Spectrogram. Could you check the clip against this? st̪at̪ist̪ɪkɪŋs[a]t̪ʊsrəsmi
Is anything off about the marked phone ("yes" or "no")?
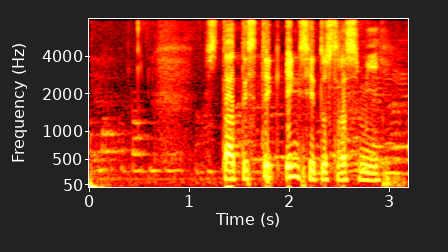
yes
